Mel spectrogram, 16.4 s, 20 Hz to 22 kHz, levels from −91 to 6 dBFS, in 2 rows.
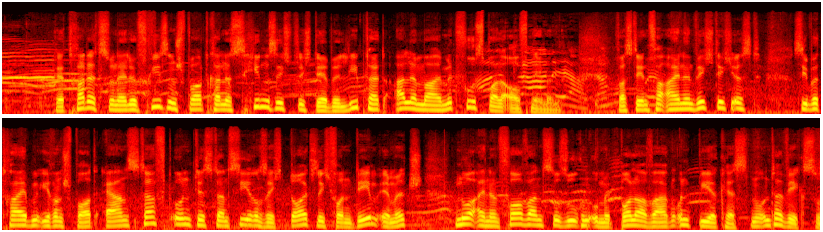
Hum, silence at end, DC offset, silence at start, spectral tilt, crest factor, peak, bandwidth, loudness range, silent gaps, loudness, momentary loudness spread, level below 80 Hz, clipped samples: none; 0 s; under 0.1%; 0 s; -5.5 dB/octave; 16 dB; -8 dBFS; 16.5 kHz; 1 LU; none; -23 LUFS; 5 LU; -48 dBFS; under 0.1%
